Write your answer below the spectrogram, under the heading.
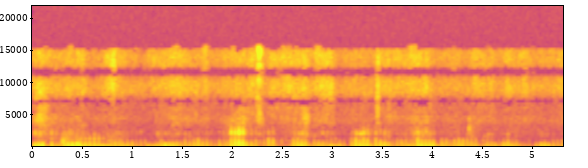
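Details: Close purring of an adopted ginger tomcat kitten being massaged on the belly, drowsy and pleased; thick low vibrating purr, rhythmic inhale-exhale swells about once a second.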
